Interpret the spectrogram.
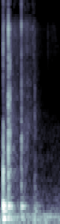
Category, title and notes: Sound effects > Objects / House appliances
GAMEBoard-Samsung Galaxy Smartphone, CU Chess, Put Down Nicholas Judy TDC
A chess board being put down.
